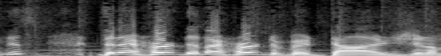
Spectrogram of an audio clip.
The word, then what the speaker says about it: verdade: But she said verdade. But they still spell it the same way in Portuguese. But the D becomes a J, and I'm just like, what?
